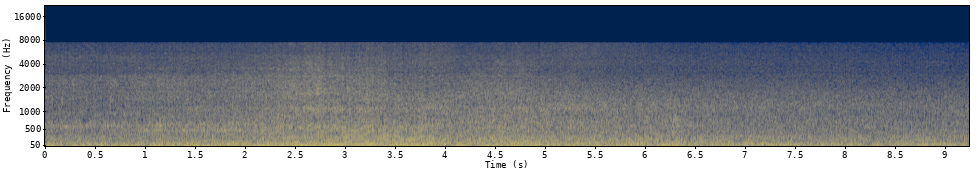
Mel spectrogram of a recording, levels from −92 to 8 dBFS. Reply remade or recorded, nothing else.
remade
